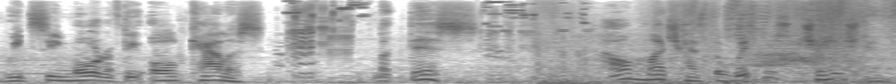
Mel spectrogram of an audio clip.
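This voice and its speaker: An eager little robot sidekick from a video game, played by a man. He sounds earnest and conversational at a middling male pitch, with clear noise behind him. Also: close to an everyday voice. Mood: puzzled, concerned. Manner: expressive, conversational, inquisitive. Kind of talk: video game companion dialogue.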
